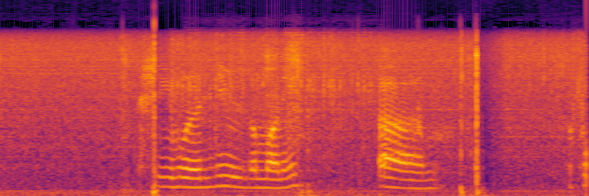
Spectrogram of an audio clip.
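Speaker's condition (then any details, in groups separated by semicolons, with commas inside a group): Cerebral palsy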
